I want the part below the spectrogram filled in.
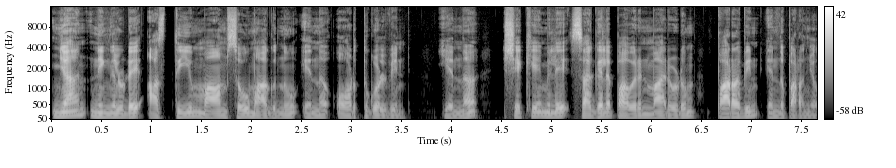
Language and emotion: Malayalam, neutral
